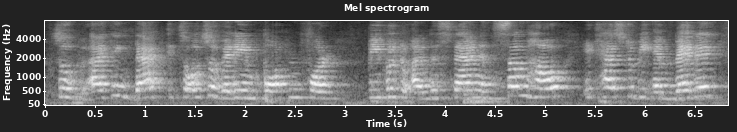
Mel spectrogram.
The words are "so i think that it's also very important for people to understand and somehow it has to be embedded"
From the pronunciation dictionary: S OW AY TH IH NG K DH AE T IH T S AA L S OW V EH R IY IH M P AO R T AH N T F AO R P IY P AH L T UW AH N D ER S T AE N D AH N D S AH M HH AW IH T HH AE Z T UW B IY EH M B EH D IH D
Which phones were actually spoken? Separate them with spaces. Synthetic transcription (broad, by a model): S OW AY T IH NG K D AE T IH T S AA L S OW V EH R IY IH M P AO R T AH N T F AO R P IY P AH L T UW AH N D ER S T AE N D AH N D S AH M HH AW IH T HH AE Z T UW B IY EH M B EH D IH D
